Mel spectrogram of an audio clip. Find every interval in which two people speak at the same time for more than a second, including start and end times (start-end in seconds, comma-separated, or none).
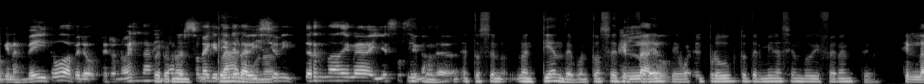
1.5-2.9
